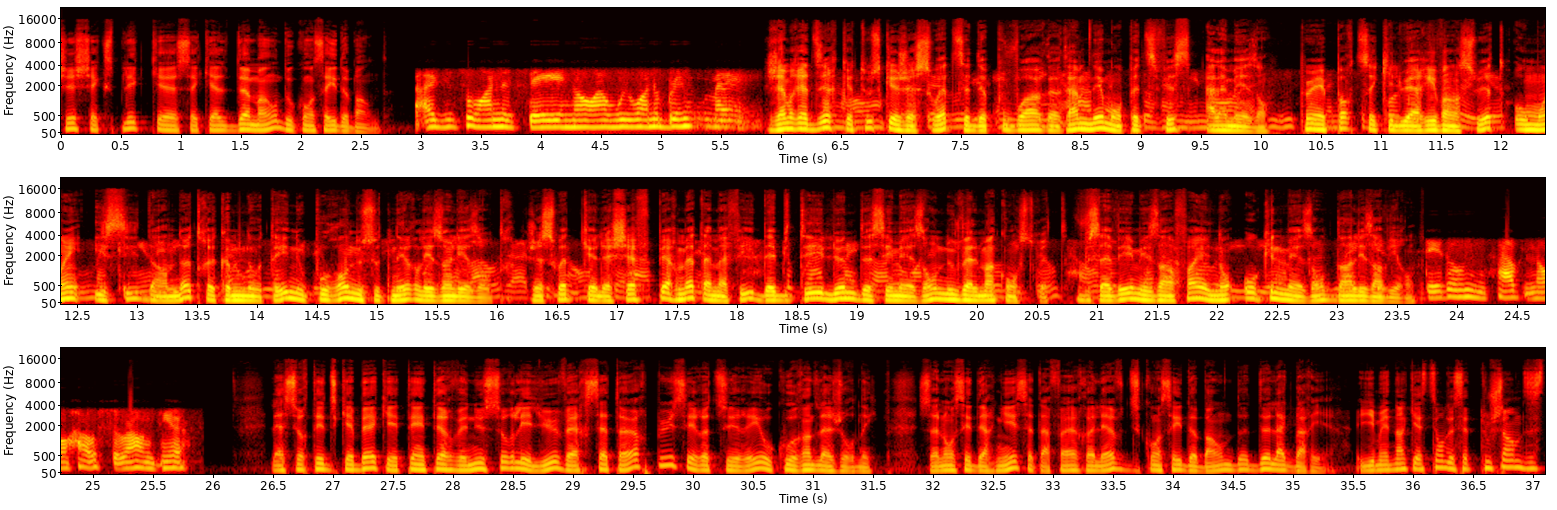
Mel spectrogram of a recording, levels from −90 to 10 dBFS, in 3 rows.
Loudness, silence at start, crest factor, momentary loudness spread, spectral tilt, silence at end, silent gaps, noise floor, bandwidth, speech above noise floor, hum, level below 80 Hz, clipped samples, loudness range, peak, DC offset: -22 LUFS; 0 s; 14 dB; 10 LU; -6 dB/octave; 0 s; none; -59 dBFS; 16 kHz; 38 dB; none; -52 dBFS; under 0.1%; 7 LU; -8 dBFS; under 0.1%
